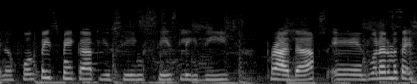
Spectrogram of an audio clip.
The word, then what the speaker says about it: Sace Lady: So ang right pronunciation sa kanya is Sis Lady.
